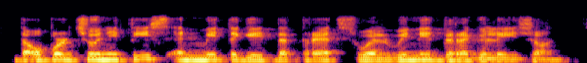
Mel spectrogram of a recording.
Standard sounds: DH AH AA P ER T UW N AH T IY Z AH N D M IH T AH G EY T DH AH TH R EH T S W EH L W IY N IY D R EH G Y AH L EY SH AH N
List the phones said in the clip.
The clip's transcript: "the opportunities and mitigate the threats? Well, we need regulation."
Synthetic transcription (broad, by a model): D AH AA P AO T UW N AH T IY S AH N D M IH T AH G EY T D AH T R EH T S W EH L W IY N IY D R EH G Y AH L EY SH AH N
